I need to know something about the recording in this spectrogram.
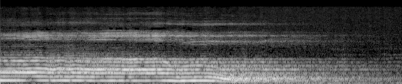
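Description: A man's chanted Quran recitation holding one long note, rich in overtones. A little past halfway it slides steeply down in pitch and fades away.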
